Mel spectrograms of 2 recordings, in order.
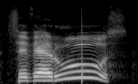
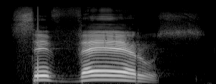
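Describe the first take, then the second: First: The stress is on the last syllable. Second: The stress is on the second-to-last syllable. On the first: The speaker calls it wrong. "a tônica fica sendo a última sílaba" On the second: The speaker calls it right. "Ah, melhor. E é assim que se pronuncia"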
